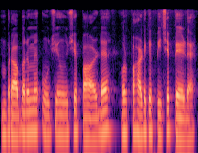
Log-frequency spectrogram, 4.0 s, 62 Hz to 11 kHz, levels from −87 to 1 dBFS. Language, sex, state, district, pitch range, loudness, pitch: Hindi, male, Uttar Pradesh, Saharanpur, 115-130 Hz, -18 LUFS, 120 Hz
